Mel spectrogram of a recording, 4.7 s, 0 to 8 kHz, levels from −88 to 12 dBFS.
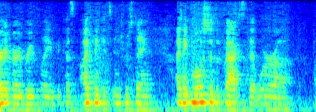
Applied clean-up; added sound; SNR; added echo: none; none; none; none.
